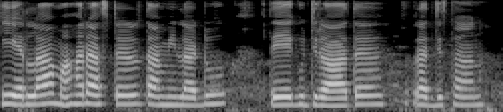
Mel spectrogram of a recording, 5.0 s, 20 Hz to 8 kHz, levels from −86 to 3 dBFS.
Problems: none marked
